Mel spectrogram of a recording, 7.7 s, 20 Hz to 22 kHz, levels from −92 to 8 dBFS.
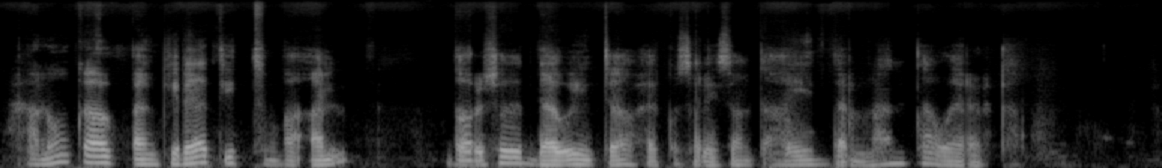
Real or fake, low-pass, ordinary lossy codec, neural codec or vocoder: fake; none; none; codec, 44.1 kHz, 2.6 kbps, DAC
